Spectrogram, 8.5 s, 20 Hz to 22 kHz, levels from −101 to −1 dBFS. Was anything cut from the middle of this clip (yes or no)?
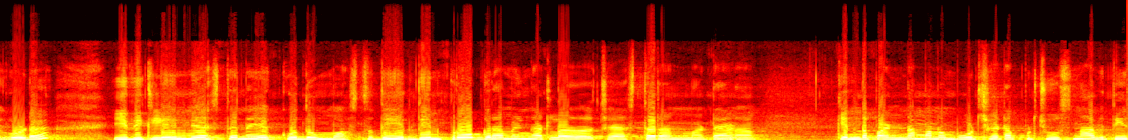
yes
